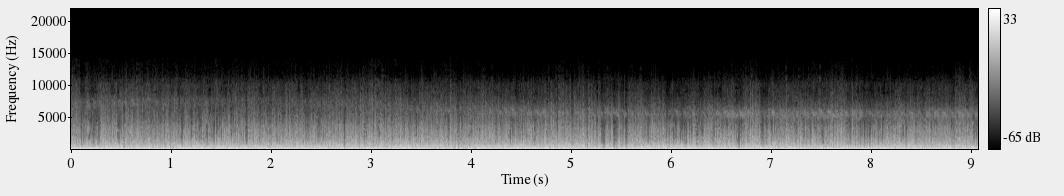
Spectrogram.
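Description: Steady wind noise buffeting the microphone: a loud, unbroken rumble and hiss.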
